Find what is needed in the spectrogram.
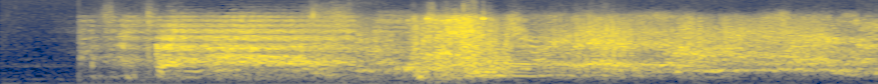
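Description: Horror-film soundtrack of a werewolf attack: loud roaring and yelling that cut in suddenly after a moment of silence and carry on.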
